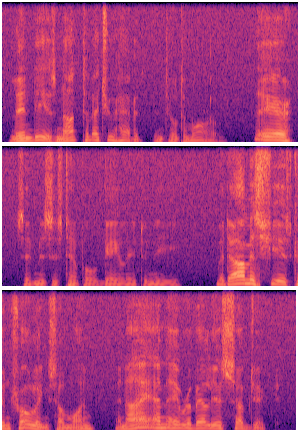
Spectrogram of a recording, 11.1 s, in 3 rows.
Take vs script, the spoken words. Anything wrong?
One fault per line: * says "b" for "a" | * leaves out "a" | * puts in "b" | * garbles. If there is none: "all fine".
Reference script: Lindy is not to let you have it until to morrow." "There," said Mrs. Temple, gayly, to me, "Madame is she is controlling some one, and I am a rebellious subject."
all fine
